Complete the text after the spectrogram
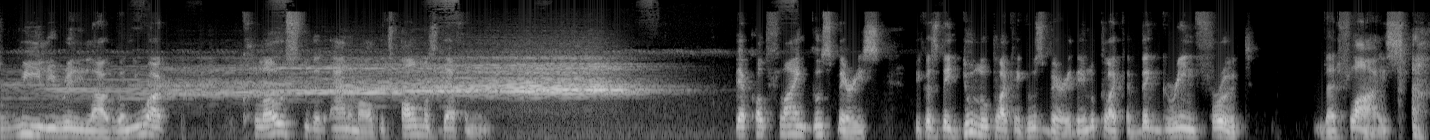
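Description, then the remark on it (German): A bladder cicada (flying gooseberry), a large green insect whose swollen, air-filled abdomen amplifies its call, calls with a loud, steady, droning buzz for about seven seconds while someone talks over it. The buzzing then stops and only speech continues. “Sie heißen fliegende Stachelbeeren, weil sie wie große, grüne, fliegende Früchte aussehen.”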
